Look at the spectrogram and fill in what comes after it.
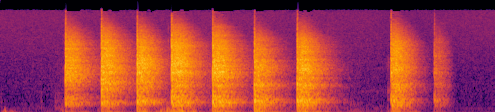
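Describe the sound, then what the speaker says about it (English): A wooden seat panel is driven into place with a hammer striking through a sheet of plywood: nine loud, evenly spaced heavy thuds with short gaps, a pause before the last two, no talk. "Grab a piece of plywood and pound this panel in."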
